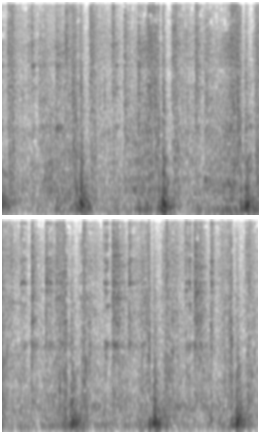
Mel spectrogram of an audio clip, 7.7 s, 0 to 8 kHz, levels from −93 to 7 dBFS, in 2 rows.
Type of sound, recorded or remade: remade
